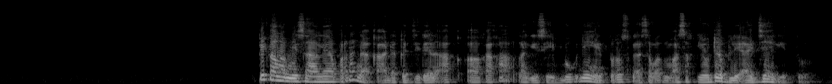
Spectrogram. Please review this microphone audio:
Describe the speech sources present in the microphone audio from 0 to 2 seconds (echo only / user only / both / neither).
neither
